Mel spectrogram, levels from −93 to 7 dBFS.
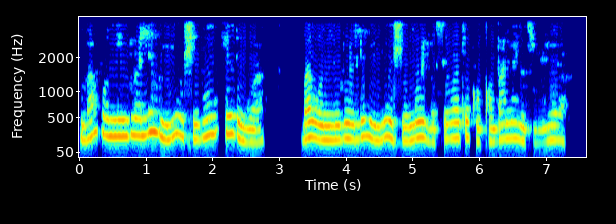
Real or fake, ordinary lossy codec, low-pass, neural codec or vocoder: real; none; 3.6 kHz; none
